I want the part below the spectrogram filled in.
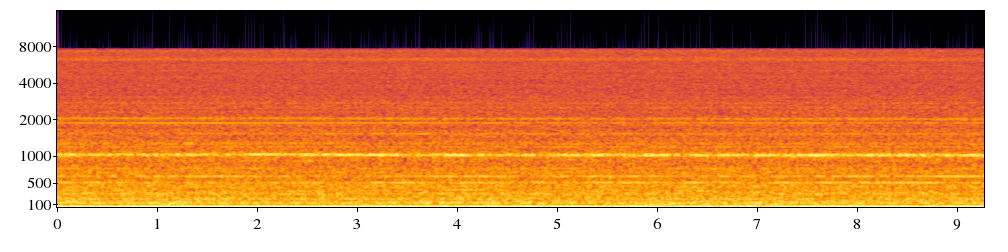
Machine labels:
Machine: fan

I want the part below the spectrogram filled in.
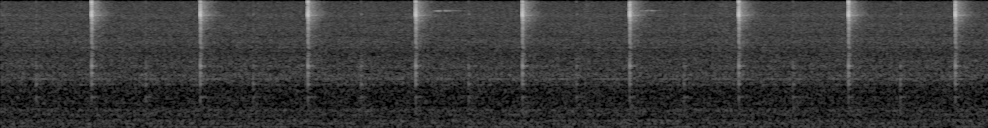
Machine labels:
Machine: valve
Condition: normal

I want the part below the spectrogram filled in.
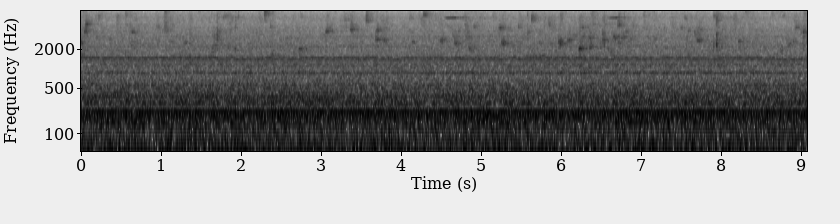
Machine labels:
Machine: pump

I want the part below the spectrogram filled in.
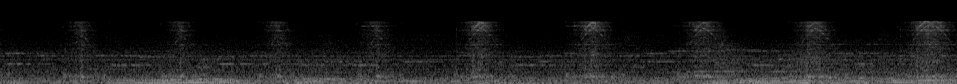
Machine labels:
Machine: slide rail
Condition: normal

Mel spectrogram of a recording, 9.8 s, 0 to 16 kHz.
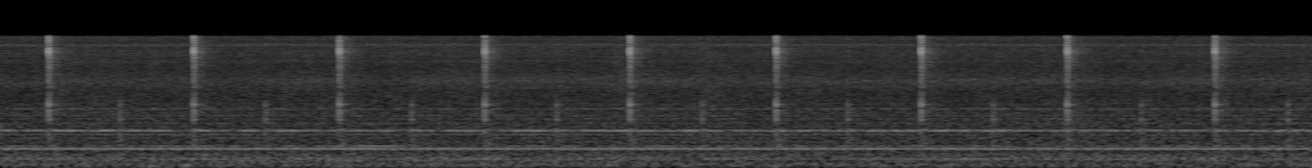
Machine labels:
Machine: valve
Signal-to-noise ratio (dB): 0 dB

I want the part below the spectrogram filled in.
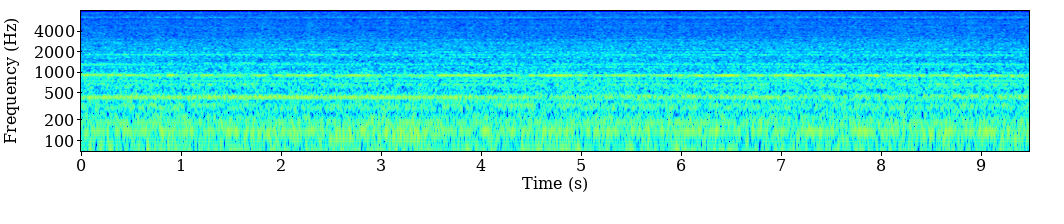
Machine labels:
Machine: fan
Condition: normal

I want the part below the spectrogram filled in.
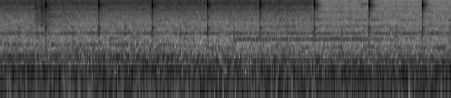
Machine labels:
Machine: valve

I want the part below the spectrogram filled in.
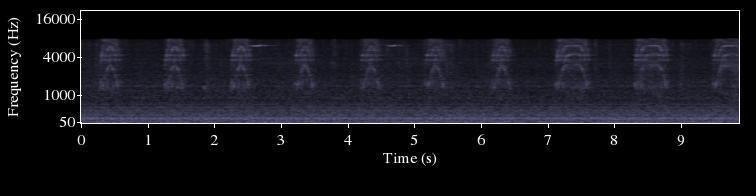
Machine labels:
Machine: slide rail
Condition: normal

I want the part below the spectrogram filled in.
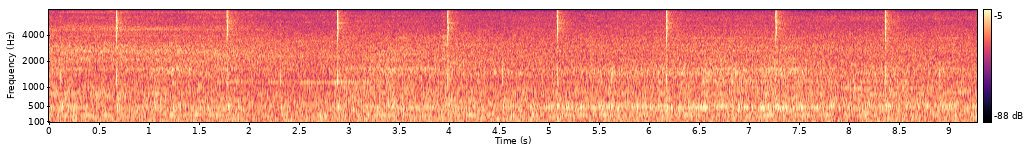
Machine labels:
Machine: valve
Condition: normal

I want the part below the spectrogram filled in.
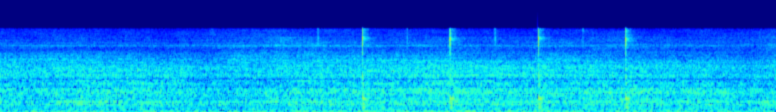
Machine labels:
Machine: valve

